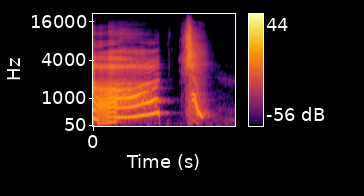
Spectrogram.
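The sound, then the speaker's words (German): A voice imitates a dragon's sneeze, caused by dandelion seeds tickling its nose: a long rising, strained wind-up of about a second, a brief pause, then a sharp, explosive, loud burst with a breathy, falling tail. “Der Drachen muss niesen.”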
